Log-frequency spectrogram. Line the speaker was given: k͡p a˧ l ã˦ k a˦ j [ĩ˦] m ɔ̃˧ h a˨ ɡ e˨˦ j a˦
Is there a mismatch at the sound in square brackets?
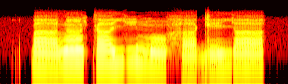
yes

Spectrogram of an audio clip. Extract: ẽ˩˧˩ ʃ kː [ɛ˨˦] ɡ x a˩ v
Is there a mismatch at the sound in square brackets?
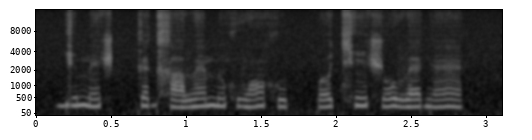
no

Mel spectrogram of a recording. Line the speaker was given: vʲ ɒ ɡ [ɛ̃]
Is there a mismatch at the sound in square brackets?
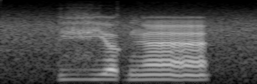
yes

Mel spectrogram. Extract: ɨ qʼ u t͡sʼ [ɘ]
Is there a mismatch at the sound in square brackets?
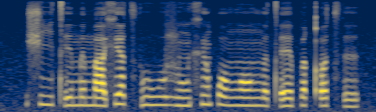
no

